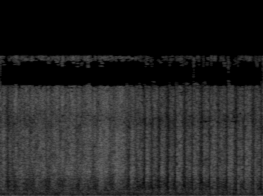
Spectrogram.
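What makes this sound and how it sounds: A handheld bristle brush scrubs a small patterned woven textile rug covered in soap foam while a palm presses the rug down. The result is a steady, bright, hissing rub of bristles through wet foam that settles into quick, rhythmic back-and-forth strokes, with a faint low rumble underneath.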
